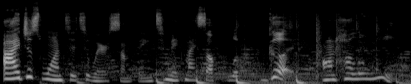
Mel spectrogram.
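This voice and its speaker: A woman's voice: mid-range voice, sing-song, normal speed, pushed and bright. A woman playing an anxious young partygoer turning into a mermaid, reading a horror story in the first person over music. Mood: uneasy, dramatic.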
